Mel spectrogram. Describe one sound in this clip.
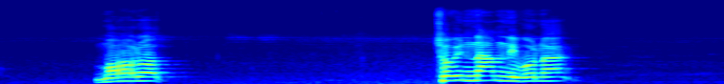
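A middle-aged man speaks clearly and close to a microphone, in short phrases.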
